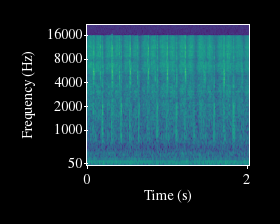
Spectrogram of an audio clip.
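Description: Poker chips rattling in paper chip boxes being shaken: a rapid run of light clicks, about ten a second, as a shake test of how snugly the chips fit, over a steady low hum.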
